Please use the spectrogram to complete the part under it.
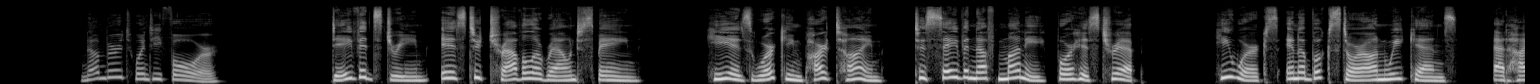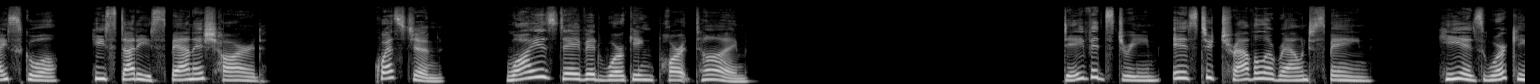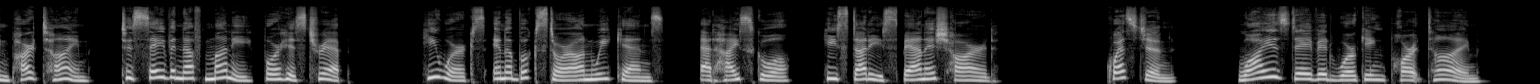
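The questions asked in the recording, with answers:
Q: Why is David working part-time?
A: To save money for his trip to Spain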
